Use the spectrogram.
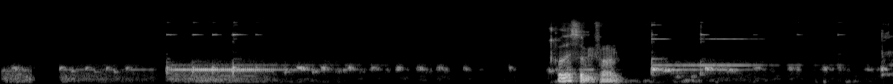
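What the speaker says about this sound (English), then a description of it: "It's like a tubular bell or something." A tubular bell chime toy rings out with clear, sustained tones in a few struck bursts, a brighter jangle mid-way, close by, while a person talks over and between the ringing.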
